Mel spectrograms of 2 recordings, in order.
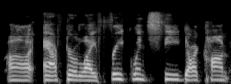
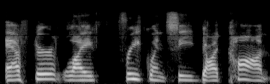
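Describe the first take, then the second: First: Said in the usual way. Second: Afterlife frequency dot com said slowly, word by word; slow emphatic web address. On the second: Shown as a demonstration. Host repeating the website for listeners, slow and deliberate. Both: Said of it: "Everybody listen".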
